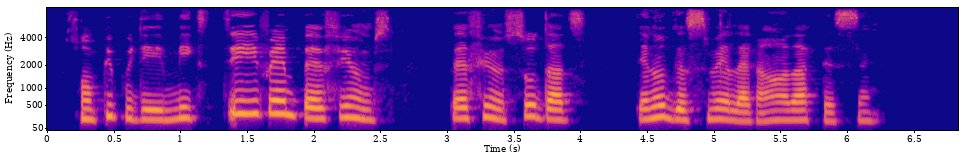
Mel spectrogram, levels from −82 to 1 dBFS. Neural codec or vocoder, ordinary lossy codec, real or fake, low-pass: none; none; real; none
